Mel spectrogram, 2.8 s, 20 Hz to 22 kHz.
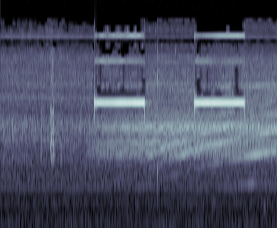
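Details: Sharp PC-4500/PC-4521 laptop with hard drive trouble, drive arm locking mechanism suspected stuck or arm motor dead: two long shrill beeps about half a second each, a second apart, warning the drive fails to start; cause suspected, not confirmed.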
